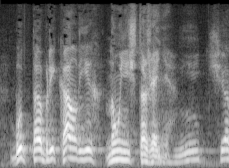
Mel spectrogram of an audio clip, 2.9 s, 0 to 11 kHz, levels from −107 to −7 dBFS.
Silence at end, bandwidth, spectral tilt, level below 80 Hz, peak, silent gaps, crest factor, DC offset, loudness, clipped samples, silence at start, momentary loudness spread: 0 s; 10 kHz; -6 dB/octave; -54 dBFS; 0 dBFS; none; 16 dB; under 0.1%; -16 LUFS; under 0.1%; 0.15 s; 12 LU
